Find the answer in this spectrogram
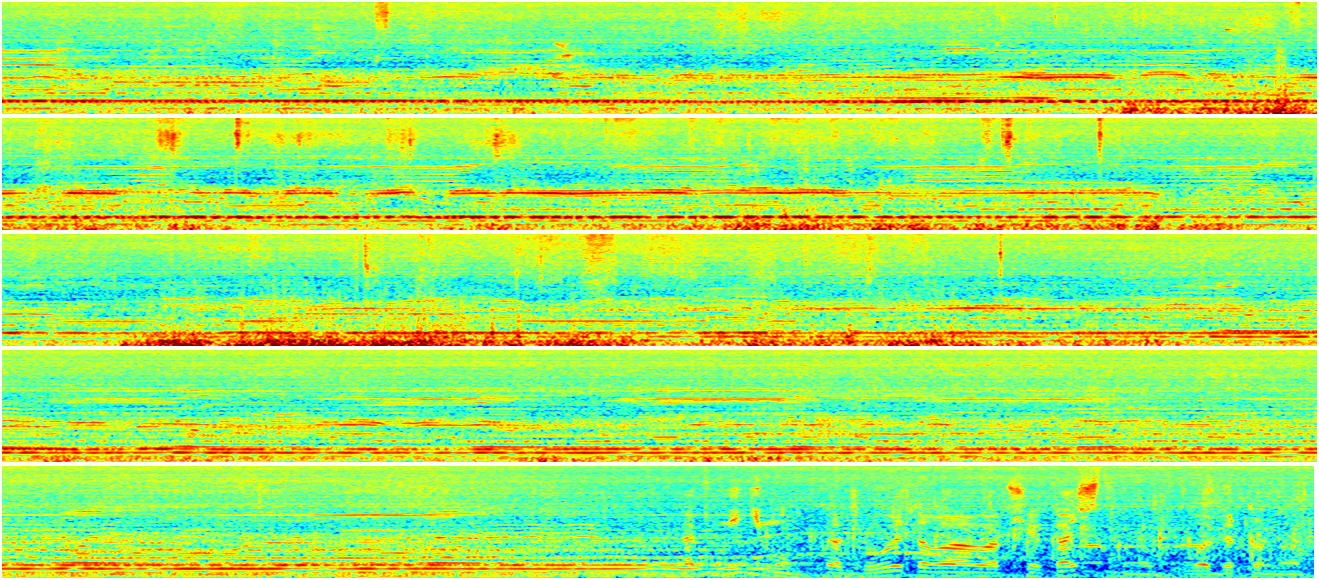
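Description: A group of voices chanting a long sustained drone together in overtone singing, one steady note with whistling overtones wavering above it, ending near the end. Low rumbles of wind buffeting the microphone swell about six seconds in and, loudest, around fourteen to sixteen seconds.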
